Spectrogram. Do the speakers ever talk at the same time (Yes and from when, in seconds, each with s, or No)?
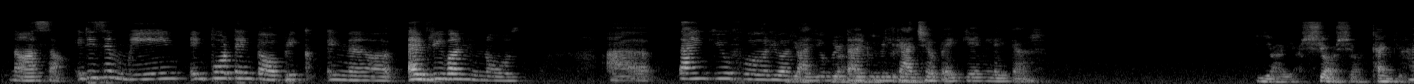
Yes, from 7.8 s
